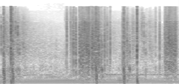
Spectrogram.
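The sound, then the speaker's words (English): Fireworks pop and crackle in a quick, irregular string of sharp bangs, fairly loud, with a steady low hum running underneath and no voices. “And there's absolutely no way I'm going to light off fireworks just because we hit this milestone.”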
